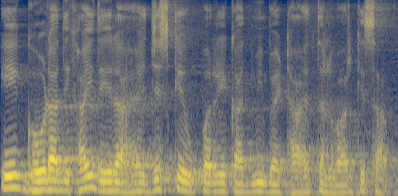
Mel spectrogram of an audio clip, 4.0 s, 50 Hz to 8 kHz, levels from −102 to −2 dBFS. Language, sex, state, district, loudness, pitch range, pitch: Hindi, male, Uttar Pradesh, Lalitpur, -17 LUFS, 120-150 Hz, 130 Hz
